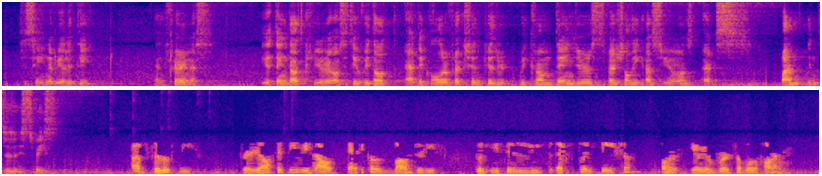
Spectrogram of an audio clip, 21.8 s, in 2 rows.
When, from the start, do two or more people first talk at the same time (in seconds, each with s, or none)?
none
